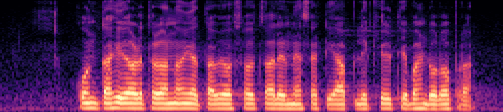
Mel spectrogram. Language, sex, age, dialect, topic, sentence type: Marathi, male, 36-40, Standard Marathi, banking, statement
